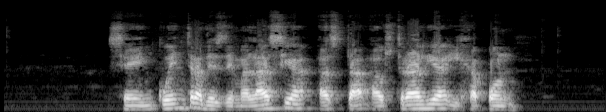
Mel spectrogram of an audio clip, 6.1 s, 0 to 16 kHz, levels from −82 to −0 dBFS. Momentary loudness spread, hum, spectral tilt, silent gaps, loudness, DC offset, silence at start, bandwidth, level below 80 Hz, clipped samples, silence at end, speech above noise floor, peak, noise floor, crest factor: 7 LU; none; -6.5 dB/octave; none; -12 LUFS; under 0.1%; 1.1 s; 9.4 kHz; -56 dBFS; under 0.1%; 0.9 s; 50 dB; 0 dBFS; -62 dBFS; 14 dB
